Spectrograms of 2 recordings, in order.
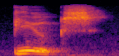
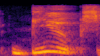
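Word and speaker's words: Buoux: books i'm not sure i would say raj bukes b-u-o-u-x it's really when i first saw the word i thought this is an impossible word but now i think it rhymes with dukes so yeah yeah that's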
